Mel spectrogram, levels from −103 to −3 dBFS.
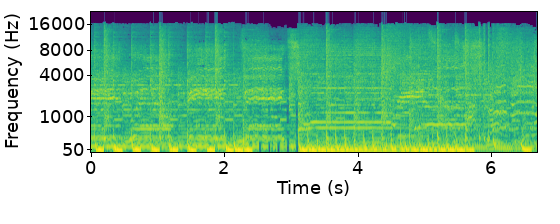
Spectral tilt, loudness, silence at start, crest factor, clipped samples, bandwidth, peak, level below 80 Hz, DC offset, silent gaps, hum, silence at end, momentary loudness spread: -3 dB/octave; -9 LUFS; 0 s; 8 dB; under 0.1%; 17 kHz; 0 dBFS; -12 dBFS; 0.6%; none; none; 0 s; 3 LU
